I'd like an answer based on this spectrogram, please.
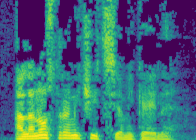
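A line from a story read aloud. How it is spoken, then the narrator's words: Plain. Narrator (Italian): disse finalmente Leo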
